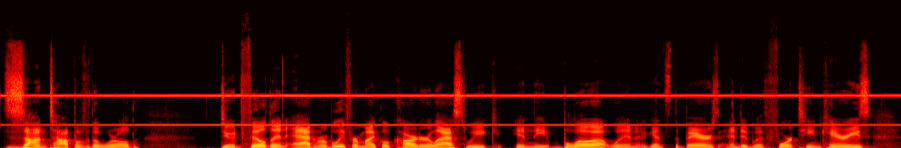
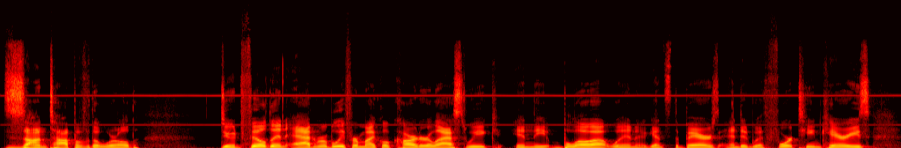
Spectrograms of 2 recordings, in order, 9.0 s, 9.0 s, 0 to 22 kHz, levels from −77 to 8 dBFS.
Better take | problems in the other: second | high-pitched whine; loud; throughout; 8 kHz, 8 dB below the speech; faint in the second

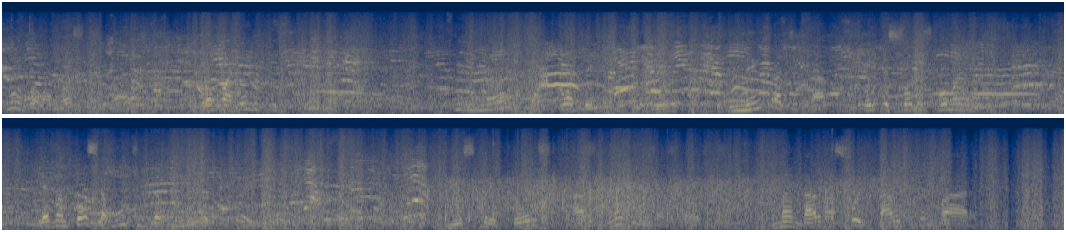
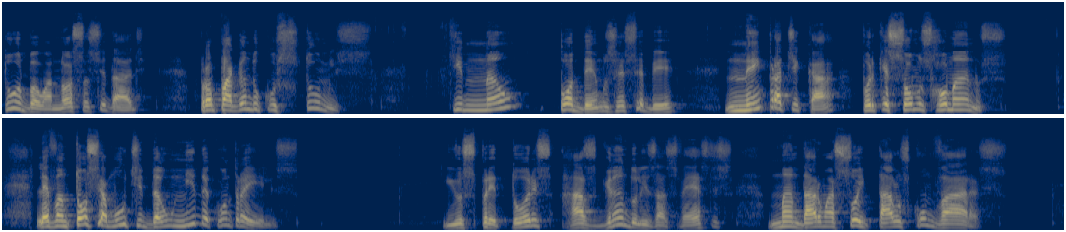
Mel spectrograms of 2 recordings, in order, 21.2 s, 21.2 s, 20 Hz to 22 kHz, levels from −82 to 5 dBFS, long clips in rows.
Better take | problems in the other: second | crowd noise; very loud; throughout; 4 dB above the speech

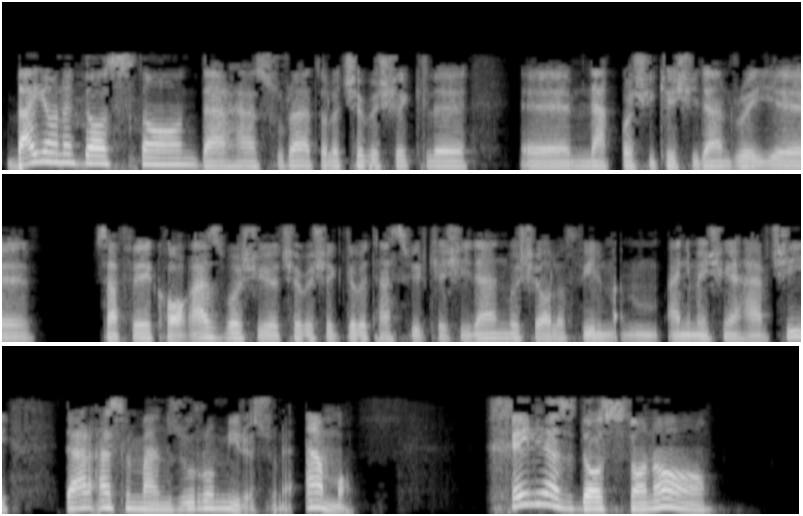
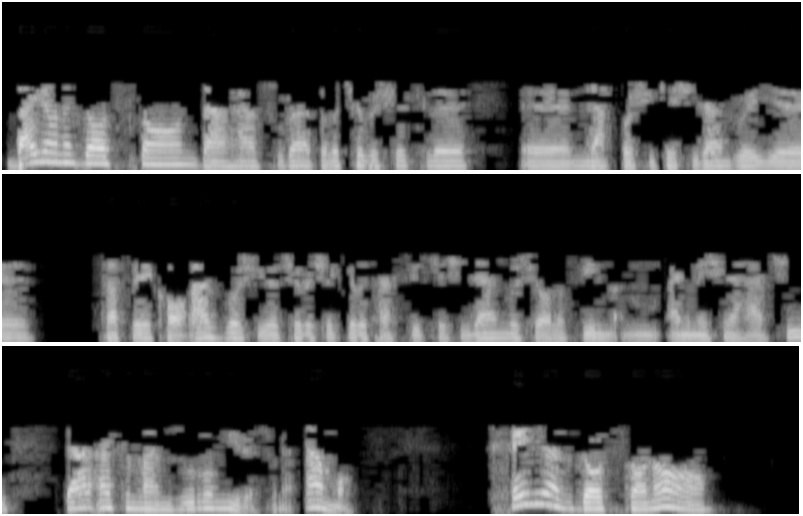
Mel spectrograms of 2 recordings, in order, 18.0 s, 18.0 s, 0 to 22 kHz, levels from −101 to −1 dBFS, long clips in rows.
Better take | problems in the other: first | garbled, watery; badly; nothing above 3 kHz; slightly in the first

